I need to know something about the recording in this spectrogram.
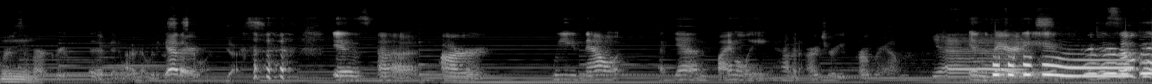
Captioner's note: making air horn sounds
